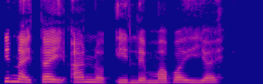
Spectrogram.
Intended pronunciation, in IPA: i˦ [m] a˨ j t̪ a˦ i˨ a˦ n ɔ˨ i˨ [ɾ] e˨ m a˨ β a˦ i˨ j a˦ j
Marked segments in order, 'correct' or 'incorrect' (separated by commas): incorrect, incorrect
